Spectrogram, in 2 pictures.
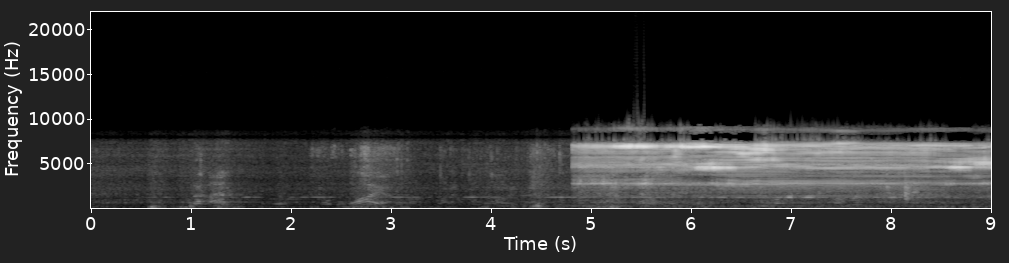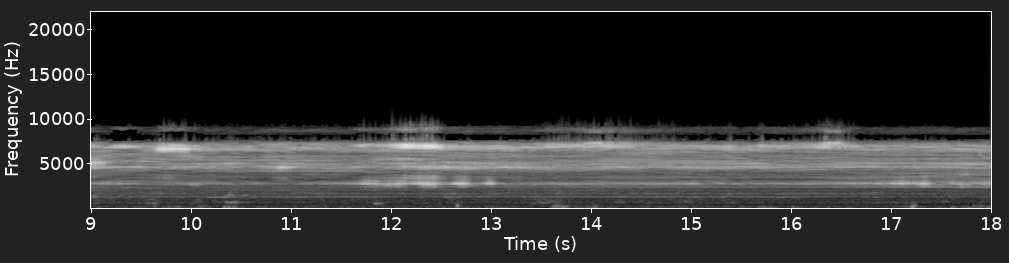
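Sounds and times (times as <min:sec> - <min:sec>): high-pitched warning alarm: 0:04.8 - 0:18.0.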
